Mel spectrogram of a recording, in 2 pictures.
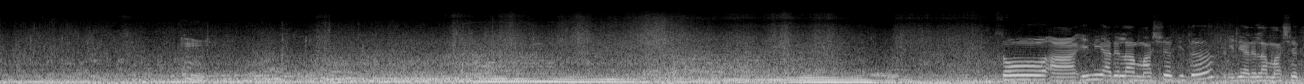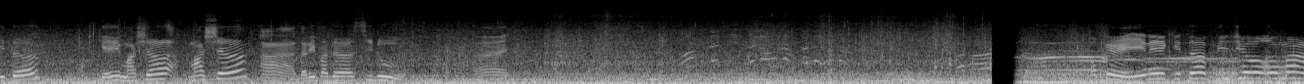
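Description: Water splashes and sprays against a hull.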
